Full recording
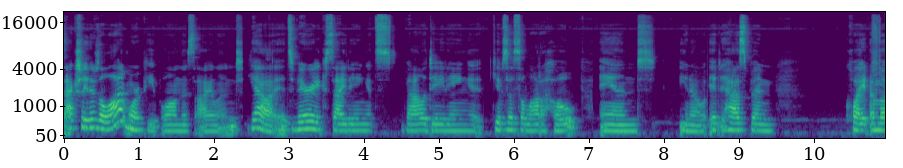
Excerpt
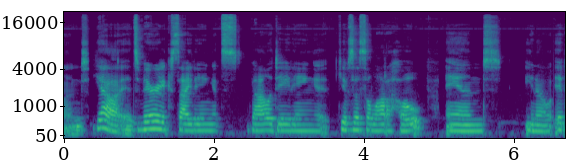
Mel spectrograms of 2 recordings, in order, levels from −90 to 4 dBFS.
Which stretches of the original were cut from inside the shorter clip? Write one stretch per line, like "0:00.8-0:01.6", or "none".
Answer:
none

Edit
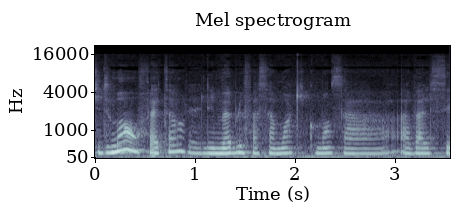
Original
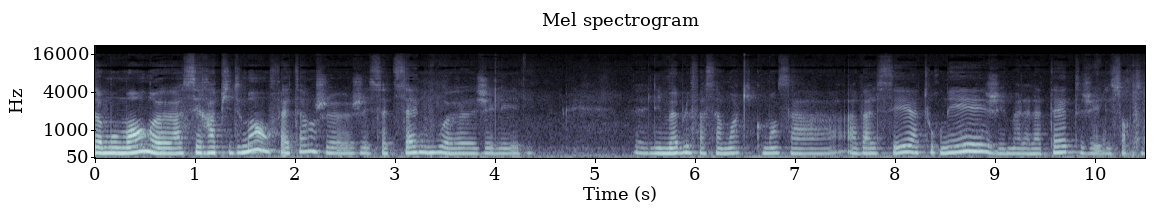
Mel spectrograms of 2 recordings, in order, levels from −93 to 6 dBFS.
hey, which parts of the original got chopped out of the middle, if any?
0:02.2-0:05.4

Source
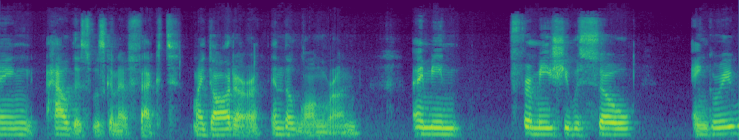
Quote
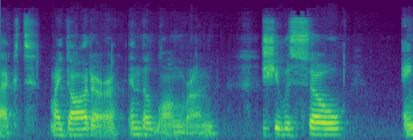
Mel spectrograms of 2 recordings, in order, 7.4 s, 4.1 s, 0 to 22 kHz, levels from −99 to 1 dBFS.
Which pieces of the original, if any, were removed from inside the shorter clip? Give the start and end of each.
0:04.1-0:05.6

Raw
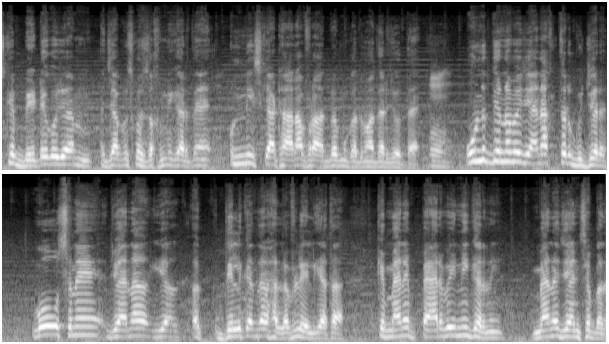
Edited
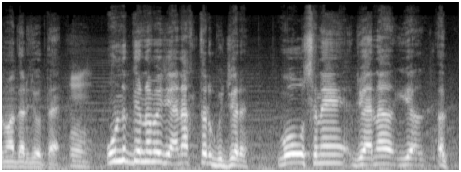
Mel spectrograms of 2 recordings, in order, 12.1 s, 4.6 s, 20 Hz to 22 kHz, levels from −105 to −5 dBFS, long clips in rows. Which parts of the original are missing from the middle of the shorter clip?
none

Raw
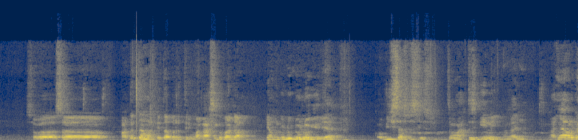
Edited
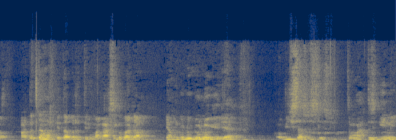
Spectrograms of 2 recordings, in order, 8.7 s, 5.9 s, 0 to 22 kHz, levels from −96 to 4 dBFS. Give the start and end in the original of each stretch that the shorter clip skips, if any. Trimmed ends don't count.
none

